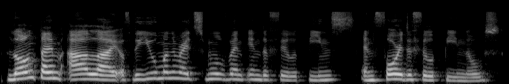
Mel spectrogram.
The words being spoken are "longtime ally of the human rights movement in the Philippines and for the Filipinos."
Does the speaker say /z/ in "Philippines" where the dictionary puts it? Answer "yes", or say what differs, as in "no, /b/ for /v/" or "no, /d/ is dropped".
no, /s/ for /z/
